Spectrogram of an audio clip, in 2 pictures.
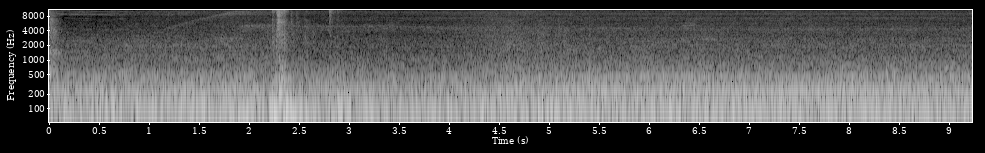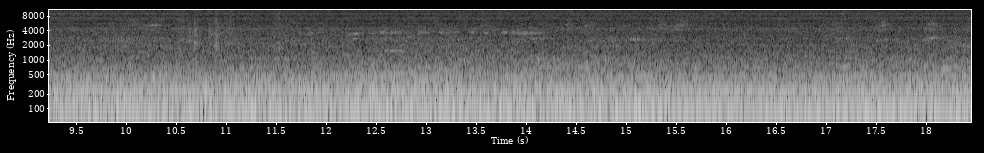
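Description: Lotte World monorail car running along its track, heard from inside the car: a steady low rumble with a constant motor hum. A single sharp knock comes about two seconds in.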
